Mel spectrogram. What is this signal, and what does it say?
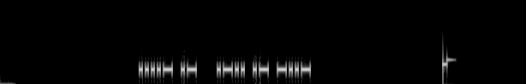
Morse code, heard as a keyed tone, about 40 wpm, 700 Hz. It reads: 4A LAX
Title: Field Day Exchanges - 40wpm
